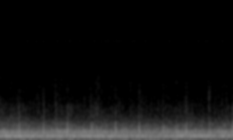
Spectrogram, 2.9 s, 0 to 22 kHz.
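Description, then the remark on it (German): A crowd of about 100,000 people gathered on the square before the Central Committee building in Bucharest, Romania, roars and shouts in a continuous, loud wall of noise, refusing to listen to Nicolae Ceaușescu's balcony speech, with steady rhythmic pulses running through it like chanting or stamping. “Denn die rund 100.000 Menschen, die sich auf dem Vorplatz versammelt haben, wollen ihm nicht zuhören.”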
